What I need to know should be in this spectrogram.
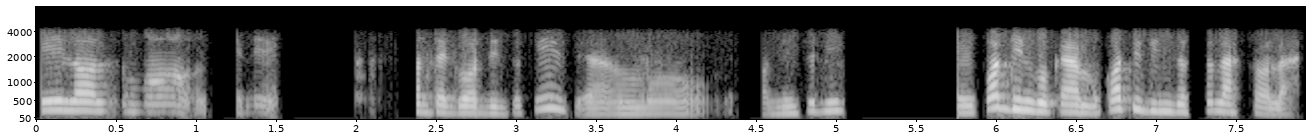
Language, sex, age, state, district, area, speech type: Nepali, female, 60+, West Bengal, Kalimpong, rural, conversation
